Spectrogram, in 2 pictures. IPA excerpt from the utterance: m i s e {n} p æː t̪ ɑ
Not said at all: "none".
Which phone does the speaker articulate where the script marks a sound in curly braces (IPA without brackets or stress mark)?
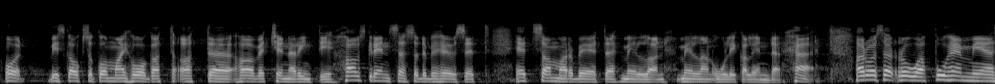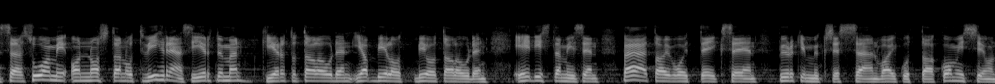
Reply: n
